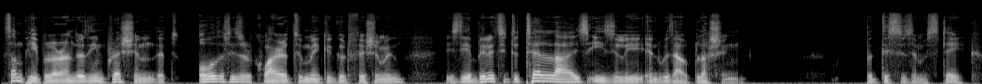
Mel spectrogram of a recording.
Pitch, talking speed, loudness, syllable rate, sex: 95 Hz, 190 wpm, -19 LUFS, 6.2 syllables/s, male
